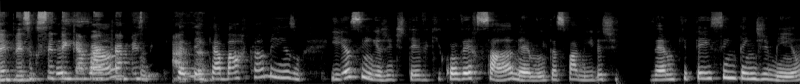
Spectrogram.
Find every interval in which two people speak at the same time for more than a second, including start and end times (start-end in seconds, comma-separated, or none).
0.5-2.1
